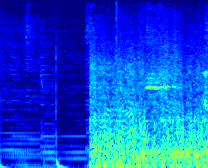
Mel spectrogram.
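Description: Background music with deep, falling bass hits, cut off abruptly about a second in by loud road noise: a vehicle engine running close by, with wind on the microphone.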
